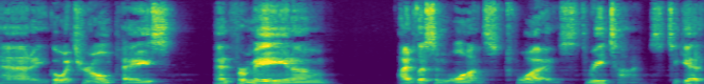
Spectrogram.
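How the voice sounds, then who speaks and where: A somewhat breathy male voice at medium pitch and a fairly slow pace. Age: 70s. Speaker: retired accountant turned trader. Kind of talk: interview. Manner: halting, with fillers.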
